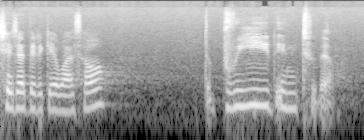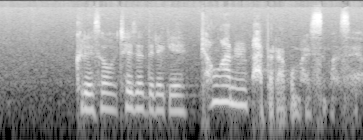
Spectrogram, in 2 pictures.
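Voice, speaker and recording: A woman at a medium pitch keeps a fairly even intonation. Her loudness swings widely, and she leaves long, frequent pauses. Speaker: pastor's wife and speaker. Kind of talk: sermon. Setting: church with audience.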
